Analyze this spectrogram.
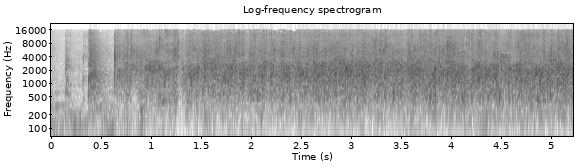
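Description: Audience applauding: a few scattered claps, then within the first second a steady, full round of clapping.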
